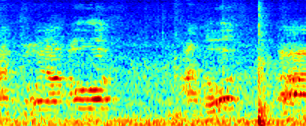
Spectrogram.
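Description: Voices of people around the ring, with one sharp smack near the end: a boxing glove landing a punch.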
